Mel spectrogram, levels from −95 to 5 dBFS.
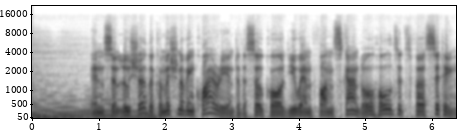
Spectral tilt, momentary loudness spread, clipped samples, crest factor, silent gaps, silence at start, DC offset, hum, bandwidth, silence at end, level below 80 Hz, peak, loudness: -5 dB/octave; 7 LU; under 0.1%; 16 dB; none; 0 s; under 0.1%; none; 12.5 kHz; 0 s; -34 dBFS; -2 dBFS; -18 LUFS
